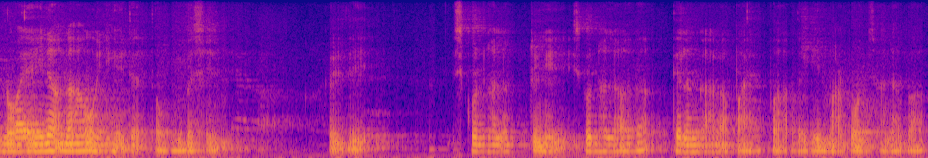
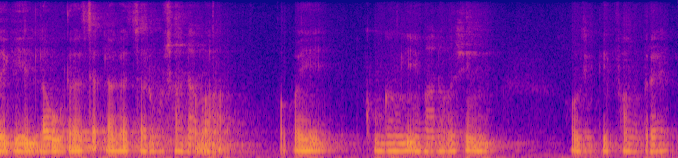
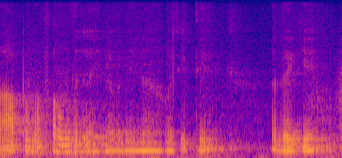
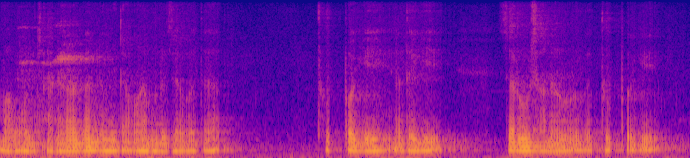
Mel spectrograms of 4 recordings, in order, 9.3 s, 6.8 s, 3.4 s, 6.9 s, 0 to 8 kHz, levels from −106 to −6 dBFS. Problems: none marked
